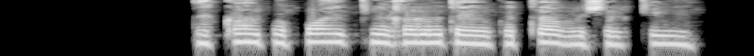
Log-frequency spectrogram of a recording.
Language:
Pashto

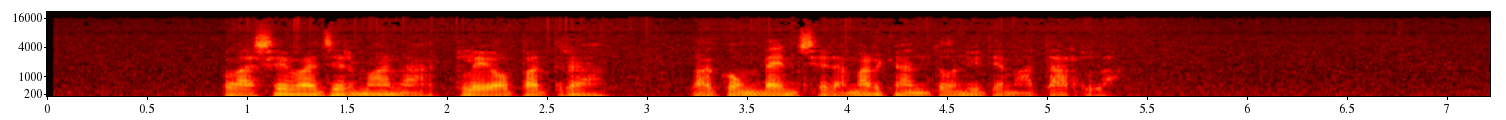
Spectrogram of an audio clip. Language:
Catalan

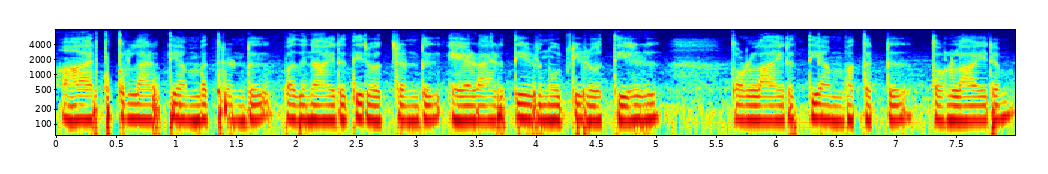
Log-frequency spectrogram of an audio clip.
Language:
Malayalam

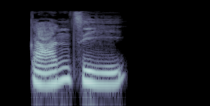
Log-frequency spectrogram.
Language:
Cantonese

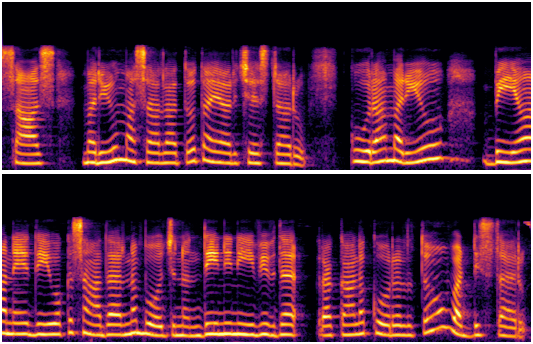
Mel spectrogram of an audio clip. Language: Telugu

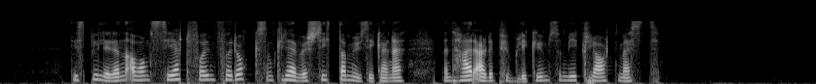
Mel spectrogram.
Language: Norwegian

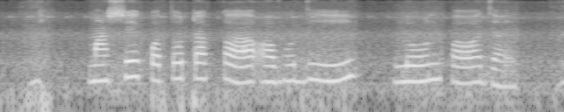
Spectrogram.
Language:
Bangla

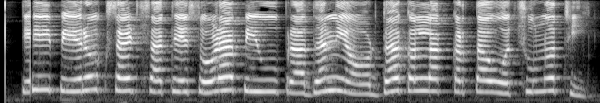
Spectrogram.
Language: Gujarati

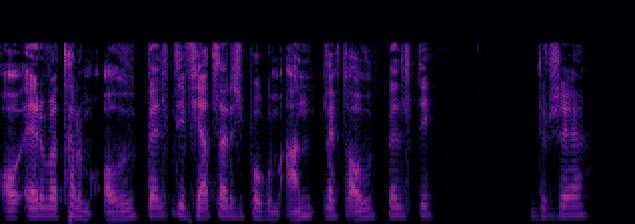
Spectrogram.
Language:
Icelandic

